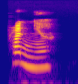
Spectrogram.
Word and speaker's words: piranha: A reference to the earlier thing, the NH in piranha originally is pronounced as a NY, which American English seemingly dropped.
